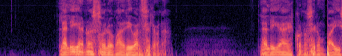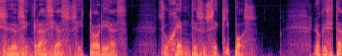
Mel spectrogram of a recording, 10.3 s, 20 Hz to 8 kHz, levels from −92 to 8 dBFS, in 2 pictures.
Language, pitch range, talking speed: English, 75-95 Hz, 140 wpm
